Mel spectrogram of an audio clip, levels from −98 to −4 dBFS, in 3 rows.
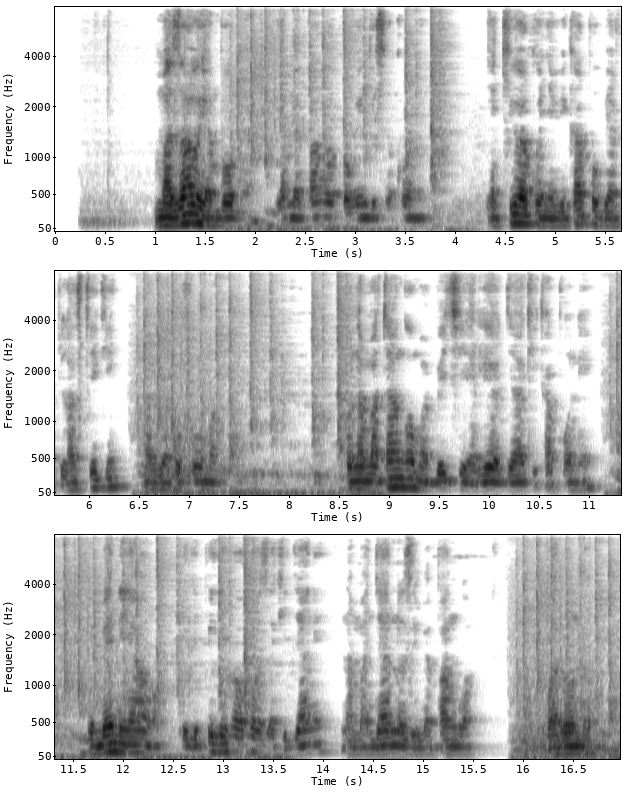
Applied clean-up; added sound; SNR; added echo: classical method WPE with log-MMSE.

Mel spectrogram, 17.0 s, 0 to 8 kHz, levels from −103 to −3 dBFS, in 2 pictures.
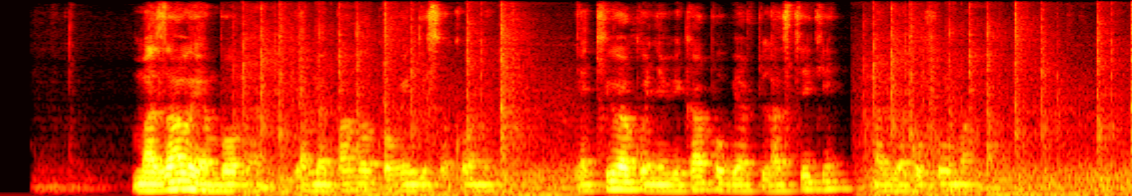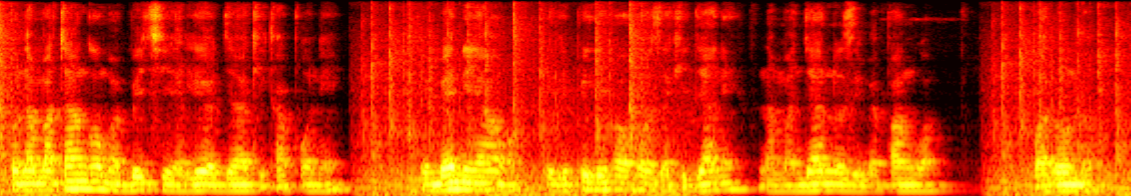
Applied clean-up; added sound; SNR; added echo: none; Computer keyboard; 15 dB; reverberation time 0.4 s.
